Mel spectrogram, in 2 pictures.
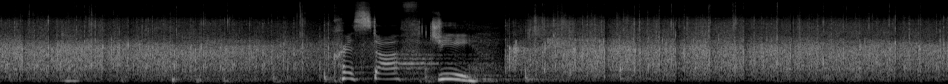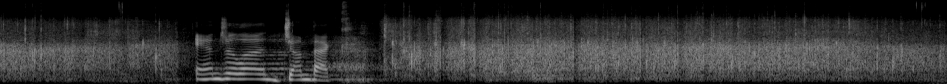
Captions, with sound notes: Christoph G. (audience clapping) Angela Jumbeck. (audience clapping)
